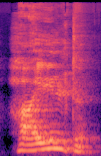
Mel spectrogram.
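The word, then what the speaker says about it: heilt: हाइल्ड है। जर्मन जुबान में यह बात आप याद कर लीजिए। जहां पे इ आई इकट्ठा आएगा वहां पे इसको आपने आई प्रोनाउंस करना है।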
